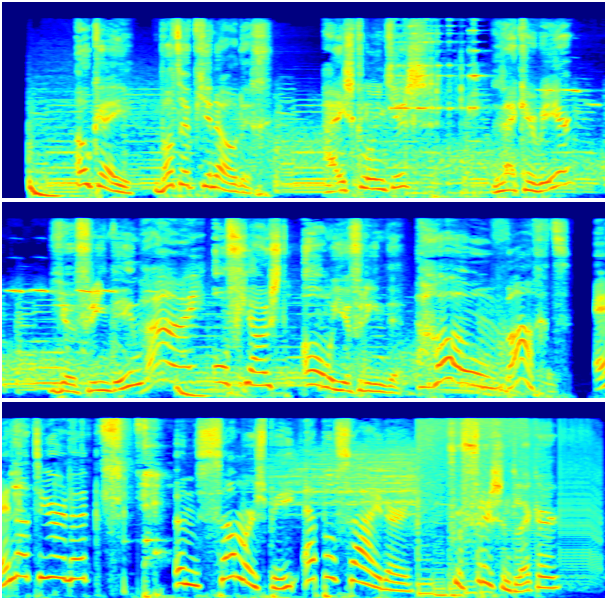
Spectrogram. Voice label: dutch male commercials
